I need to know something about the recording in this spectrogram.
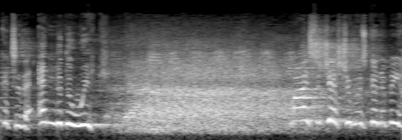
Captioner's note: audience laughing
